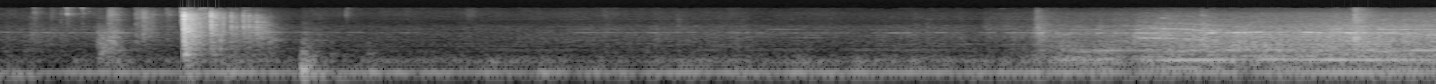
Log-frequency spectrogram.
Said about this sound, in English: I think I'm considering actually just leaving the sound of the vacuum in the background.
